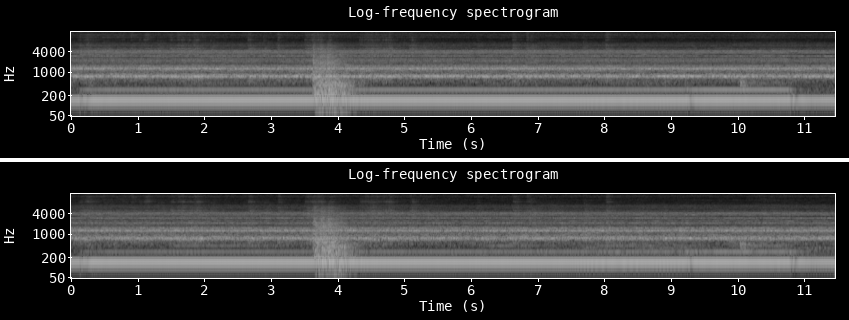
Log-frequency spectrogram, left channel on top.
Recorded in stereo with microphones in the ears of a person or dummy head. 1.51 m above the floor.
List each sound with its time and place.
0.0 s a machine running: 60° left (ahead or behind), 1.4 m
3.6 s a gunshot: 65° left (ahead or behind), 1.0 m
